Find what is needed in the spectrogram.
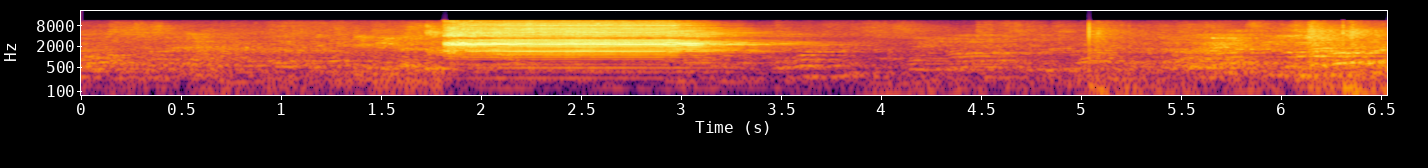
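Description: Gymnasium scoreboard buzzer sounding once for about a second, a steady buzz that stops suddenly and rings on briefly in the hall's echo. Low chatter of voices around it.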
